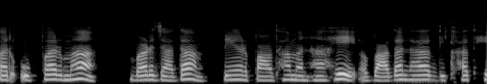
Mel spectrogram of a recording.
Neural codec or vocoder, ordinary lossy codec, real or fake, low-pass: none; none; real; 7.2 kHz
